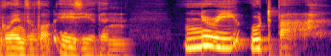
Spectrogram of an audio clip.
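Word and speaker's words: Nuriootpa: So previously known as the Barossa Bush Gardens Parkrun is now going to be called Nuriutpa. – No, it's not. – Yeah, it is. – No, how is it? Go on, try again. – Nuriutpa. – Really? – That's how you pronounce it.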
